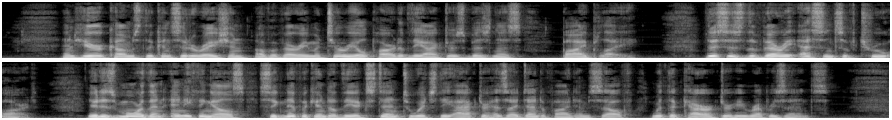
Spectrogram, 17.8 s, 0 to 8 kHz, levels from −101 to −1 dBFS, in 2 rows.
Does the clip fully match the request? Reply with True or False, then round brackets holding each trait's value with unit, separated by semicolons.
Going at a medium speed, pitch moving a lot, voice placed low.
False (160 wpm; 4.3 semitones; 110 Hz)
